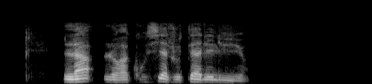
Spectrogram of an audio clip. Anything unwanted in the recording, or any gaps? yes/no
no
